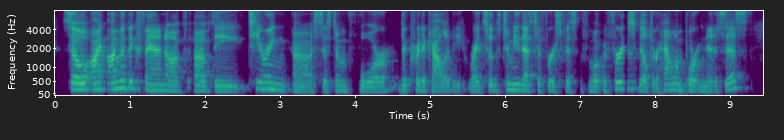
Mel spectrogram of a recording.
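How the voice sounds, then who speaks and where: A woman with a normal speaking voice talks at a medium pitch, with ordinary pitch variation. She leaves hardly any pauses. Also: moderate pace. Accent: Canadian. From Canada. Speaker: risk management consultant. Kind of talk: panel discussion.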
